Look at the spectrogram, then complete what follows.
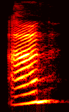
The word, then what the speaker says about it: Angelicus: And then the next word has four syllables and four notes to go with them. Angelicus. And again, Angelicus.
